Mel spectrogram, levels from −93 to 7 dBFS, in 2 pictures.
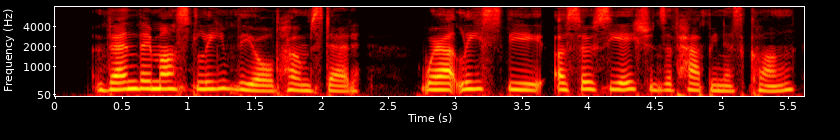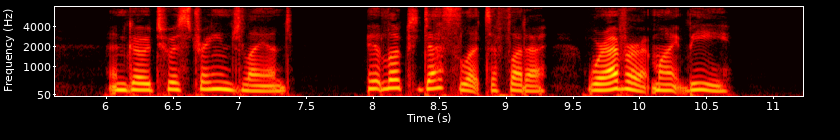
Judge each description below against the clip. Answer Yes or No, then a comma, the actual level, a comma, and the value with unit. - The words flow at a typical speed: Yes, average, 160 wpm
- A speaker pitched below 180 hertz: No, high, 220 Hz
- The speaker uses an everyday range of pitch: Yes, average, 3.7 semitones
